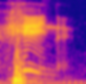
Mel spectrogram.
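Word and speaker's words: Heine: По-немецки это произносится Гейне.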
